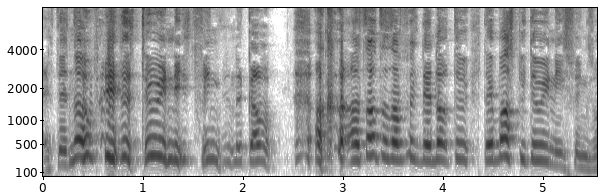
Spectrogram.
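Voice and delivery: high, loud laughing rant; laughing disbelief. Real, not acted. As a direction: laugh through the words in disbelief. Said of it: "I'm completely crazy".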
